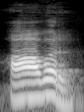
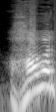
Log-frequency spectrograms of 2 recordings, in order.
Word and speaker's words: hour: आवर, और दूसरा है हॉर्स। अब इनके प्रोनाउंस जब करेंगे तो देखिए, HOUR को हम क्या बोलते हैं? हावर कभी नहीं बोलते हैं, हम क्या बोलते हैं? आवर।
